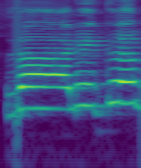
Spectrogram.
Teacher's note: ദാലിൻ്റെ കൂടെ അലിഫ് സ്വൈറയാണ് വന്നിട്ടുള്ളത്. 2 കൗണ്ട് നീട്ടി കൊടുക്കുക. കാഫിനെ കുറച്ചൊന്ന് ചെരിച്ചിട്ട് ഉച്ചരിക്കാൻ ശ്രദ്ധിക്കുക കേട്ടോ.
